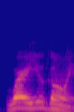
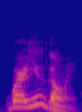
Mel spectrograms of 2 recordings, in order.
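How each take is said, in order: First: The pitch stays level with almost no melody. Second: The pitch moves up and down with lively melody. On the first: The speaker calls it wrong. "a frase reta, ou sobe um pouquinho, quase nada" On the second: The speaker calls it right. "o jeito certo"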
